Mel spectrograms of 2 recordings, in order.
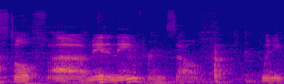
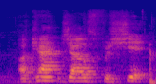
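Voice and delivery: put-on British knight accent; 8 semitones higher, 8 dB louder than usual. Voicing a worried knight confessing to the players: stereotyped British knight accent. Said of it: "the French stereotype of what a British knight would be".

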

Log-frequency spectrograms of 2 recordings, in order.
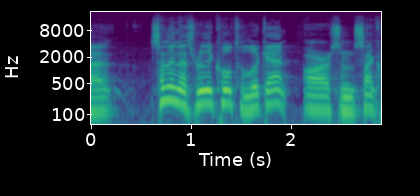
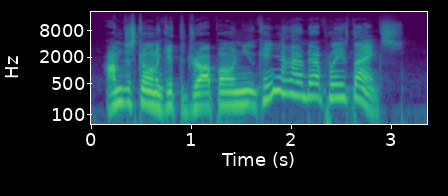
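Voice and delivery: put-on dim-witted hillbilly voice, stock idiot voice; 3 semitones higher than usual. Playing a scene with the other hosts, speaking in a redneck criminal voice. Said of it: "Why am I suddenly, like, redneck criminal?".

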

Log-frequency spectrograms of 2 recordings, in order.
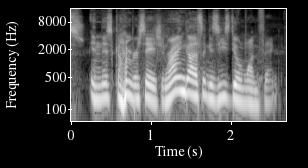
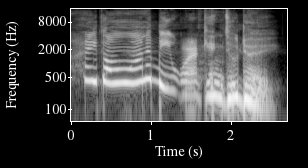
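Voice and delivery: babyish, sing-song, childlike put-on little-kid voice; 3 semitones higher than usual. Showing character number two, a psycho, in a childlike baby voice. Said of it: "psycho with a baby voice".

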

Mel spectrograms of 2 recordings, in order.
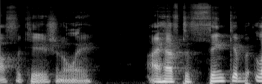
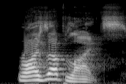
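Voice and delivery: put-on Australian accent, pitched up; 5 semitones higher than usual. Trying the phrase in an australian accent after being pushed. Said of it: "there was an accent in the middle there".

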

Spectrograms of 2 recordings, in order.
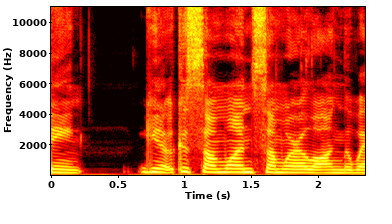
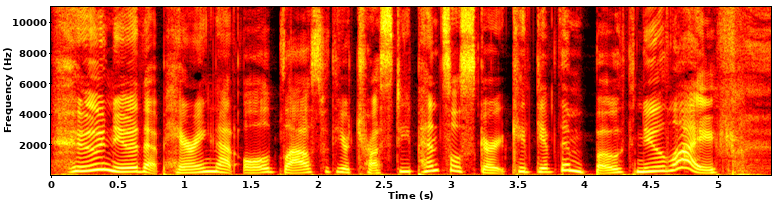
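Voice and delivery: put-on California valley girl accent; 3 semitones higher than usual. Reading out a listed tip about old clothes, in a Valley Girl voice. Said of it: "I feel like I have to read it like a Valley Girl".

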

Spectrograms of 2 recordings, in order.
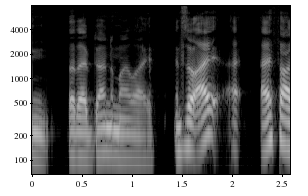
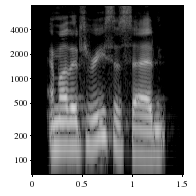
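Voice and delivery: ordinary talk, nothing marked

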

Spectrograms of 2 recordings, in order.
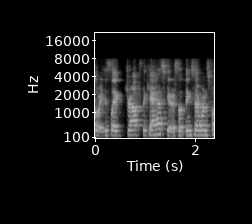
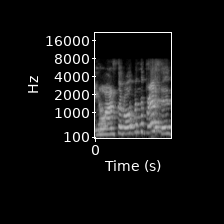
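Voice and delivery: high, bad put-on Cajun accent; 5 semitones higher than usual. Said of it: "I don't know why he's Cajun".

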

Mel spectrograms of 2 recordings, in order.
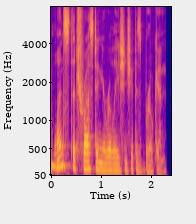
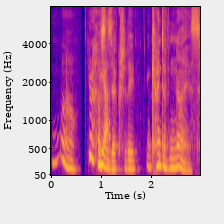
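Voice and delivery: put-on refined old-film accent, high pitch, slow pace; 5 semitones higher than usual. Imitating a woman who finds everything dirty, in Audrey Hepburn type accent. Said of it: "Like in like an Aubrey Hepburn type of accent".

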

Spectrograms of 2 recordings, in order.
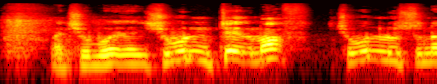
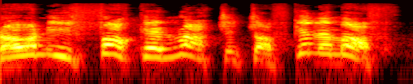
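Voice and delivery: very high, shrill yelled shout; 9 semitones higher than usual. Retelling being in pain in the cells: imitating his own shouting. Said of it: "because I was shooting like that".

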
